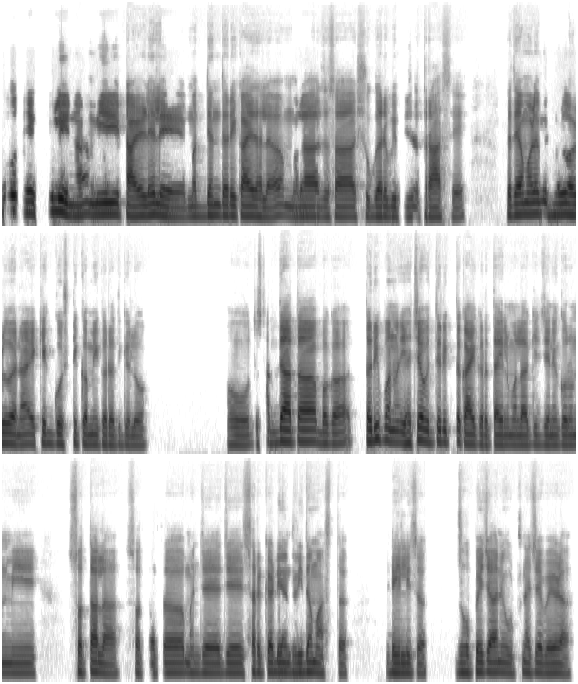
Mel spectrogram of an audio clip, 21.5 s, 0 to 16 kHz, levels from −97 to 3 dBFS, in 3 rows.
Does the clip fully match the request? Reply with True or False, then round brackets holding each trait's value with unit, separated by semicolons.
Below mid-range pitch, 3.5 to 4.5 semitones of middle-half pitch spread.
False (120 Hz; 2.7 semitones)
